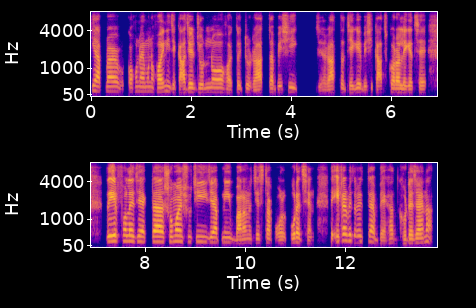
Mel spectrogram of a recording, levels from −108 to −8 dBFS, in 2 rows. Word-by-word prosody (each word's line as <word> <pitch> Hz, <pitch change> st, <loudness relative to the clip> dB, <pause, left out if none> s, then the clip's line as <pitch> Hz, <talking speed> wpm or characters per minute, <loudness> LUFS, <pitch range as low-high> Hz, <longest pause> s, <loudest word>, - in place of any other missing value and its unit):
কি -, -, -8 dB
আপনার 175 Hz, +1 st, -2 dB, 0.3 s
কখনো 170 Hz, +3 st, -8 dB
এমন 165 Hz, 0 st, -11 dB
হয়নি? 155 Hz, +4 st, +1 dB
যে -, -, -3 dB
কাজের 150 Hz, -1 st, +1 dB
জন্য 145 Hz, +2 st, -8 dB, 0.3 s
হয়তো 120 Hz, +3 st, -8 dB
একটু -, -, -11 dB, 0.2 s
রাতটা 120 Hz, +4 st, -2 dB
বেশি 365 Hz, -4 st, -4 dB, 0.5 s
জ -, -, -15 dB, 0.2 s
রাতটা 145 Hz, -, -3 dB
জেগে 130 Hz, +4 st, -1 dB
বেশি 120 Hz, -, -6 dB
কাজ 115 Hz, -, -2 dB
করা 135 Hz, -1 st, 0 dB
লেগেছে? 125 Hz, -1 st, 0 dB, 0.6 s
তো -, -, -9 dB
এর 210 Hz, -, +8 dB
ফলে 210 Hz, -1 st, +3 dB
যে 200 Hz, -, 0 dB
একটা 195 Hz, +1 st, 0 dB, 0.3 s
সময়সূচী 195 Hz, -1 st, 0 dB, 0.2 s
যে 180 Hz, -, +3 dB
আপনি 175 Hz, -, -6 dB, 0.2 s
বানানোর 140 Hz, +3 st, 0 dB
চেষ্টা 150 Hz, +1 st, -2 dB
কর 130 Hz, -, -6 dB, 0.2 s
করেছেন, -, -, 0 dB, 0.4 s
তো -, -, -7 dB
এটার 230 Hz, +3 st, +6 dB
ভেতরে 215 Hz, -2 st, -4 dB
একটা 195 Hz, 0 st, -3 dB, 0.2 s
ব্যাঘাত 150 Hz, +7 st, -6 dB
ঘটে 145 Hz, +1 st, 0 dB
যায় 160 Hz, +1 st, +3 dB
না? 205 Hz, -, -3 dB
155 Hz, 170 wpm, -25 LUFS, 140-195 Hz, 0.6 s, এর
